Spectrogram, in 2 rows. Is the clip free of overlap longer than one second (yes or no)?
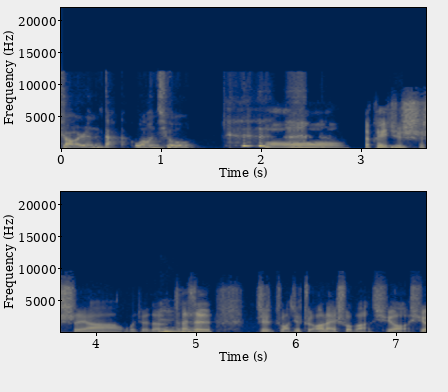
yes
